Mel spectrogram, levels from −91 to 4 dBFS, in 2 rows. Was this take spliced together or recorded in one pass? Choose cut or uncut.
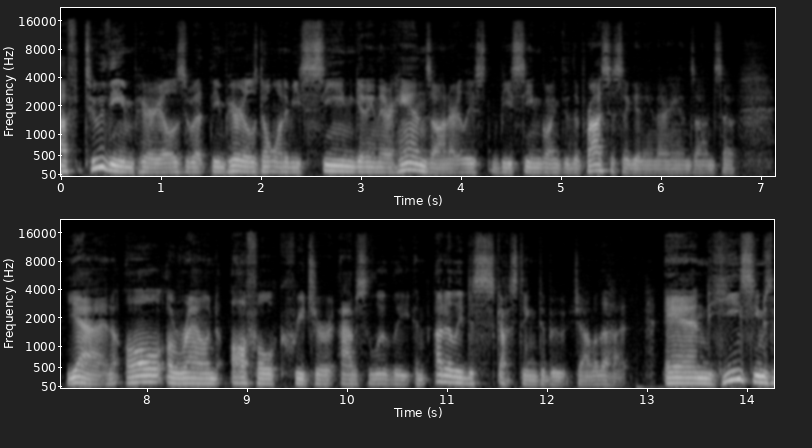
cut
